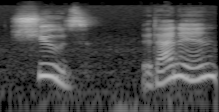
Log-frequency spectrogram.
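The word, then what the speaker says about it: shoes: 자 요렇게 s까지 붙으면 s가 지읒 발음이 나서요 슈즈라는 발음이 됩니다 신발 따라해보세요 슈즈 한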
